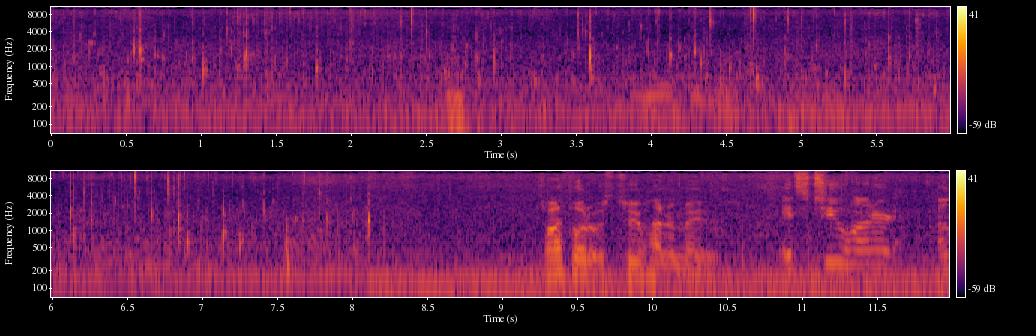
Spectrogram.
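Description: Floating ice crackles and pops with sharp little clicks.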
